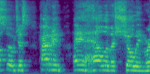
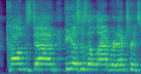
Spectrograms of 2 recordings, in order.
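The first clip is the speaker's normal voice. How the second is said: usual speaking voice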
